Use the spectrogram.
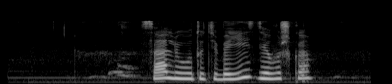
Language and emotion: Russian, positive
